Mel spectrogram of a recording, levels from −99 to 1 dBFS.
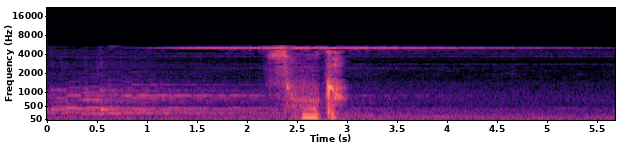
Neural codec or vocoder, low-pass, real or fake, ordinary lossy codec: none; 5.4 kHz; real; MP3, 48 kbps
